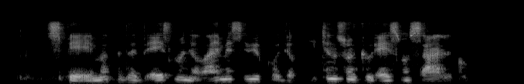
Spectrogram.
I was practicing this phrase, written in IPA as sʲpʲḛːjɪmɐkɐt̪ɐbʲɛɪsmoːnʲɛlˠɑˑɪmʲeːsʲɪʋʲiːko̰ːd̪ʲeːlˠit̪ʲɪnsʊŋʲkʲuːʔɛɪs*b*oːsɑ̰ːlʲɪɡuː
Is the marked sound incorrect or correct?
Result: incorrect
